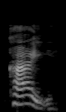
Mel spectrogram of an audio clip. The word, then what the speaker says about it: chi: it is represented by the symbol x it is pronounced as kai the tribes with high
